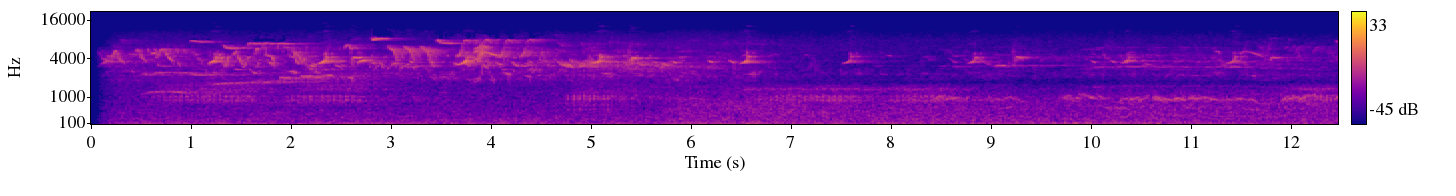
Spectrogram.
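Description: Small birds chirping: many short, high, overlapping calls at first, thinning to scattered chirps after about five seconds, over a steady outdoor background hiss.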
